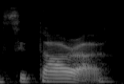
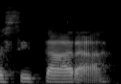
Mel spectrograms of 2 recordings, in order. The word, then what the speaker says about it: Sitara: This is where and why I started going by the name Sitara or Sitara. Pronunciation is okay, either way.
